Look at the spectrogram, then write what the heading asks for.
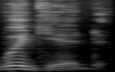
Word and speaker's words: Woodard: How do you How do you say that? Woodyard.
